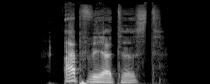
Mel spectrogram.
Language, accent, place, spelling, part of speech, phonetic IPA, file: German, Germany, Berlin, abwehrtest, verb, [ˈapˌveːɐ̯təst], De-abwehrtest.ogg
- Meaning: inflection of abwehren: 1. second-person singular dependent preterite 2. second-person singular dependent subjunctive II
